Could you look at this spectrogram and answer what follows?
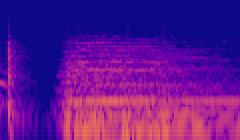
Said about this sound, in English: His gun butt cracked against my skull, and I staggered backwards.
